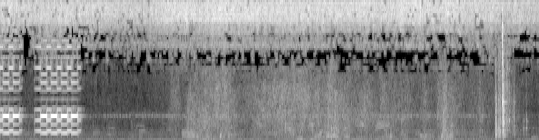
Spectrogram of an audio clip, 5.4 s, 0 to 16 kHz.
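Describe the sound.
A telephone rings in two quick, bright electronic bursts, loud, then stops as murmuring voices and soft room noise take over. It is a 1993 call from a New York Police Department detective.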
